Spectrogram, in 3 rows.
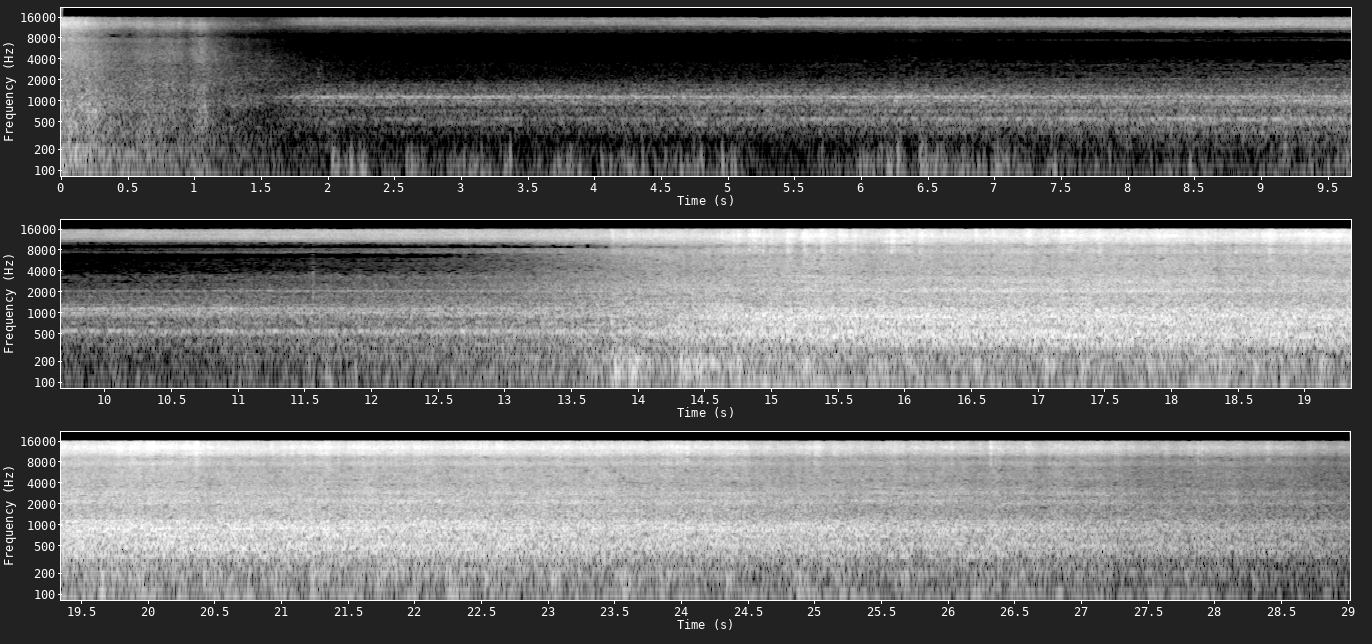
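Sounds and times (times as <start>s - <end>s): wagons rolling past: 0.0s - 1.5s
electric freight train passing: 0.0s - 2.0s, 6.8s - 29.0s.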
